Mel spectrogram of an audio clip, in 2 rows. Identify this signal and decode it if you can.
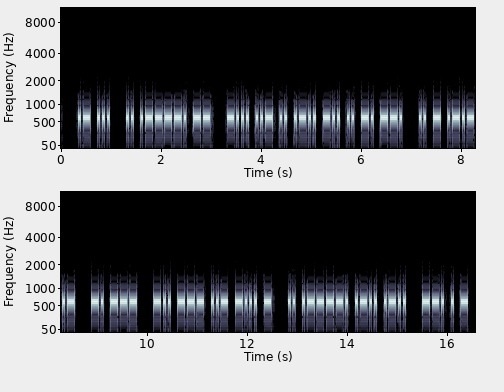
Morse code, heard as a keyed tone, about 25 wpm, 600 Hz. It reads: AS I'M BUILDING IT. NO DOUBT I'LL GET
